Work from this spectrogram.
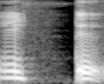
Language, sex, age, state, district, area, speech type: Malayalam, female, 30-45, Kerala, Kozhikode, urban, read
